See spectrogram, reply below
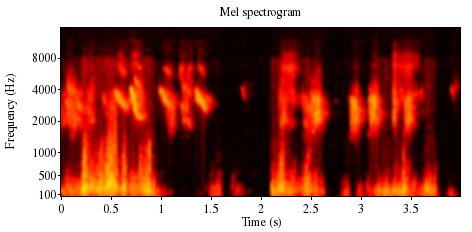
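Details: Purple Martins at their bird houses in Southwest Missouri, giving dense bursts of gurgling, chirping calls in two clusters, mixed with loud low thumping and rumbling noise.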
